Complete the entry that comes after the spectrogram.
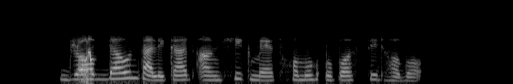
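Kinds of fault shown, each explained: GSM full-rate codec: Sparse, regularly spaced pulses drive a vocal-tract model, giving the speech a plainly audible buzzy, gravelly roughness throughout. A spectrogram shows energy confined between 200 Hz and 3.4 kHz, with smeared, coarse harmonics, consistent with 13 kbps GSM full rate.
GSM bit errors: From 0.78 to 0.93 s, corrupted bits garble the decoder's filter, pitch and gain values, so the speech briefly squawks and gargles. The spectrogram shows blotchy, distorted frames, which fits roughly six damaged 20 ms frames.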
